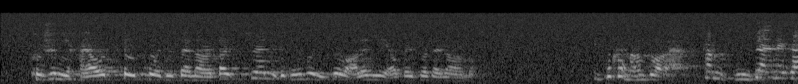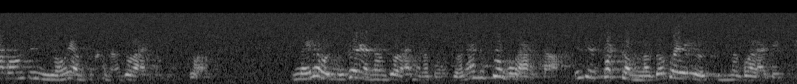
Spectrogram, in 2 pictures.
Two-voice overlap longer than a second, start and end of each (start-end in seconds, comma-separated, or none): none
